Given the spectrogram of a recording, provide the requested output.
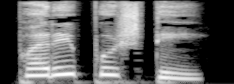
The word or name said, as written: ಪರಿಪುಷ್ಟಿ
